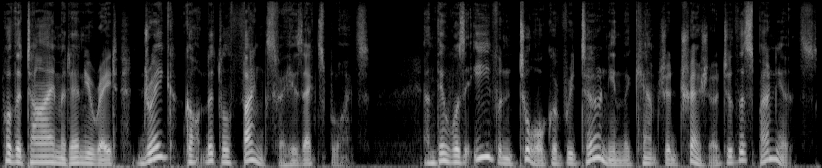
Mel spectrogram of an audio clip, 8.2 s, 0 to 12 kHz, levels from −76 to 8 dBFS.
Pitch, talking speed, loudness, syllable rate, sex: 115 Hz, 180 wpm, -19 LUFS, 5.2 syllables/s, male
